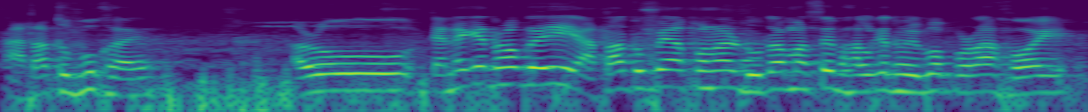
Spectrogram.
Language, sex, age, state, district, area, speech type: Assamese, male, 18-30, Assam, Sivasagar, rural, spontaneous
